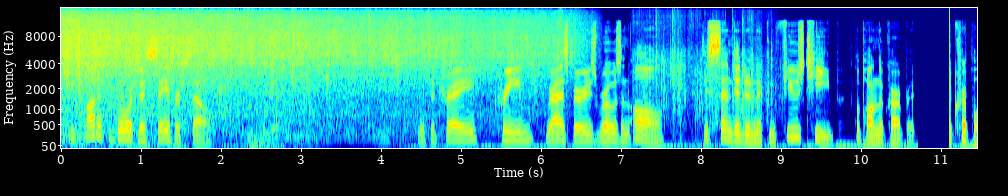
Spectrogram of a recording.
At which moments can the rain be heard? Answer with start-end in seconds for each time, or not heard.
0.0-6.8.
